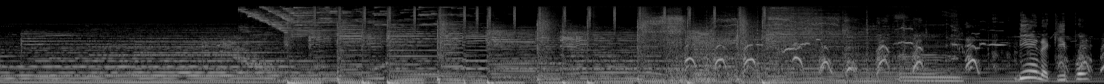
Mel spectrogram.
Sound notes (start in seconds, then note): 6.8 barking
